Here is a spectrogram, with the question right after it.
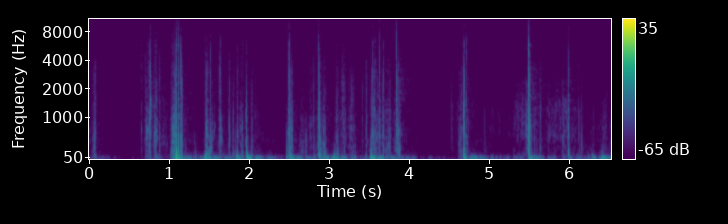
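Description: A bowl heaped with small, hard, sugar-shelled peanut M&Ms is stirred and tapped with a thin wooden stick, mixing the candy. Quiet, dry clicks and rattling taps come in bursts with short gaps, each sharp and without ring, over a soft low rumble.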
